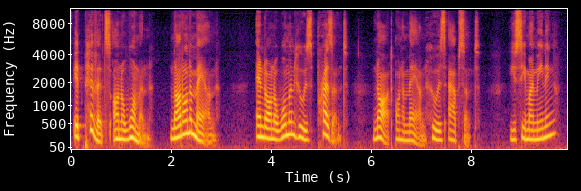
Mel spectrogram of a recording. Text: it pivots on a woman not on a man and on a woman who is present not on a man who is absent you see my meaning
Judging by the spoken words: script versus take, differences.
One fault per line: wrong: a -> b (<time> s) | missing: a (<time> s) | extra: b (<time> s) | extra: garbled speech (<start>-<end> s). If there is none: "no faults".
no faults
